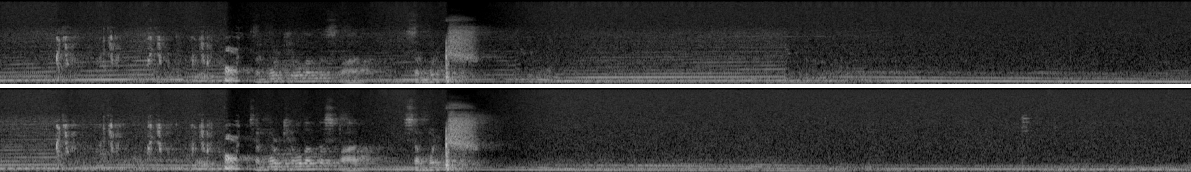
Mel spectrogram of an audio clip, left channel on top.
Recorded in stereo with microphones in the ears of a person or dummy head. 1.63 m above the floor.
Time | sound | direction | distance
0.6 | chewing | centre (ahead or behind) | 0.6 m
2.5 | a man speaking | 30° right (ahead or behind) | 6 m
4.5 | breathing | 5° right (ahead or behind) | 1.0 m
